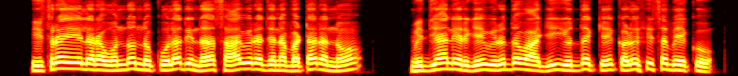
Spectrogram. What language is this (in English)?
Kannada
